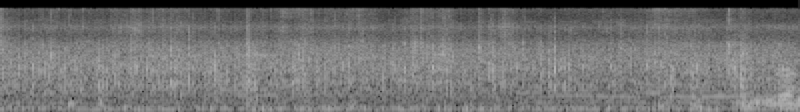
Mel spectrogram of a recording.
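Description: Steady background hiss with scattered small crackles; a voice starts speaking near the end.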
